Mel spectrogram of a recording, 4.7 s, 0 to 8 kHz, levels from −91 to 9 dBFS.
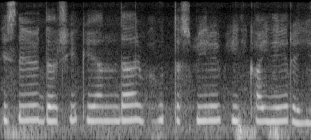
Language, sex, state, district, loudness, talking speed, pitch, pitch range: Hindi, female, Rajasthan, Jaisalmer, -16 LUFS, 130 wpm, 290 Hz, 285-300 Hz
